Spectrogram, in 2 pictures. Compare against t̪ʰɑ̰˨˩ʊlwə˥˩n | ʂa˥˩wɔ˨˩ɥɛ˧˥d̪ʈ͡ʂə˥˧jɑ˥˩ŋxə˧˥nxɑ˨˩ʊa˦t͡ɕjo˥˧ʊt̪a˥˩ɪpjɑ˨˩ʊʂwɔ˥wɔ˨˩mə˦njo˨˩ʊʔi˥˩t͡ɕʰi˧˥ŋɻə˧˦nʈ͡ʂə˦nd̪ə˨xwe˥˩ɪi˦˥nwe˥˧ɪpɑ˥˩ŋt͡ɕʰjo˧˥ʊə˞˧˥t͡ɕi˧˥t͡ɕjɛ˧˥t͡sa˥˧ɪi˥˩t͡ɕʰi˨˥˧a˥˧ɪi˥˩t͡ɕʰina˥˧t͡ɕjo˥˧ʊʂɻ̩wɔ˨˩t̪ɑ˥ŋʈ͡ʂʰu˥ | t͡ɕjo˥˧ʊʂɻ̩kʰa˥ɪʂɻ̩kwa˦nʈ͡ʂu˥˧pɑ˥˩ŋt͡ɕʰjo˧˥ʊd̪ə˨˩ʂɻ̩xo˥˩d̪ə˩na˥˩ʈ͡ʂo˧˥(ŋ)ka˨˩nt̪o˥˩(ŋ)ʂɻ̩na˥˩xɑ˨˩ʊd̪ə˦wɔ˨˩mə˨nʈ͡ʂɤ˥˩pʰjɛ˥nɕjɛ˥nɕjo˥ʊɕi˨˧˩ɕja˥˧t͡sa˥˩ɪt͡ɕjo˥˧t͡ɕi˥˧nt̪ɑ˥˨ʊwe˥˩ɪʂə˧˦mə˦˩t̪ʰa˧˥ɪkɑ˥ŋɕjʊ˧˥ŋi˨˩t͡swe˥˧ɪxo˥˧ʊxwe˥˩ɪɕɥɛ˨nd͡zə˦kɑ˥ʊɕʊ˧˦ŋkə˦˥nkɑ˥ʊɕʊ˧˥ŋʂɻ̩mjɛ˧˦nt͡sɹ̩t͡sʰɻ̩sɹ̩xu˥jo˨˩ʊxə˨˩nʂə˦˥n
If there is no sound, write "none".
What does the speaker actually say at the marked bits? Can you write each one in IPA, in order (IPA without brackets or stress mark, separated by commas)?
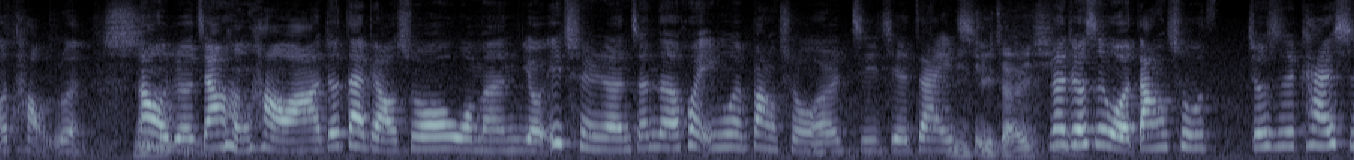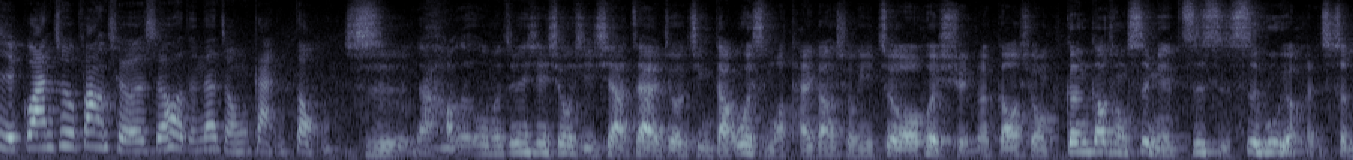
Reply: ŋ, ŋ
